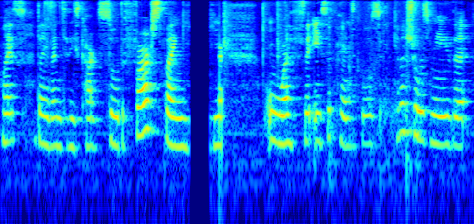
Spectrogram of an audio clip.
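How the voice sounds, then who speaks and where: Psychic woman doing a tarot reading, slow and mellow, husky from losing her voice, hesitant, in a roomy space. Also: on the high side, a little hiss or hum. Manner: hesitant, many ums and "I feel like" asides. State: losing her voice, throat trouble. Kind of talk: pick-a-card tarot reading to camera.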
